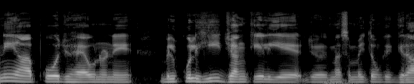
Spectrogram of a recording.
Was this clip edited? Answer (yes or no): no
